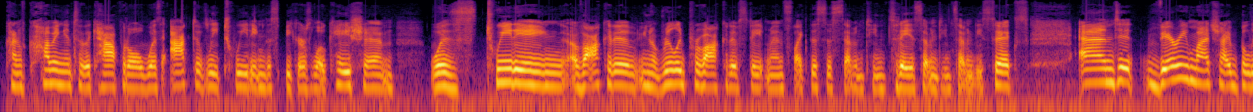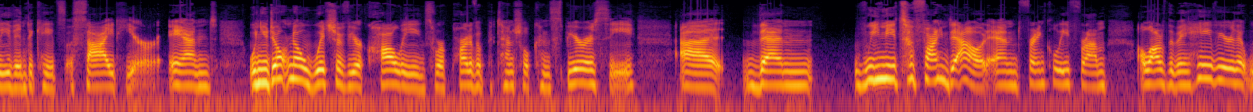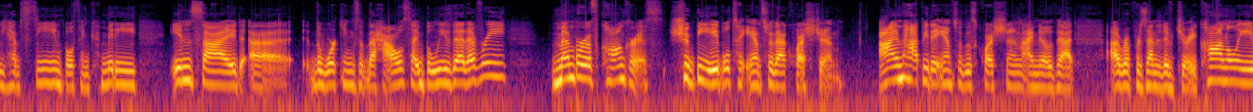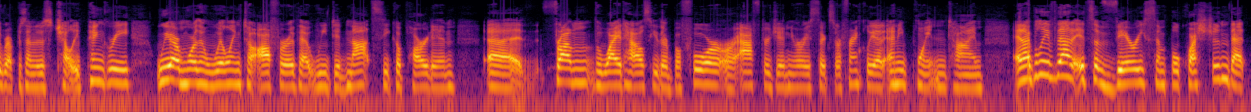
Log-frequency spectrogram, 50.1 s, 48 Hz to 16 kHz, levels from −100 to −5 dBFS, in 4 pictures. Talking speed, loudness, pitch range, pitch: 185 wpm, -19 LUFS, 180-220 Hz, 195 Hz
